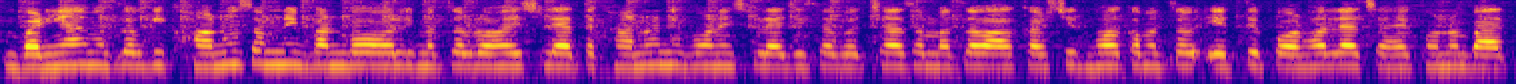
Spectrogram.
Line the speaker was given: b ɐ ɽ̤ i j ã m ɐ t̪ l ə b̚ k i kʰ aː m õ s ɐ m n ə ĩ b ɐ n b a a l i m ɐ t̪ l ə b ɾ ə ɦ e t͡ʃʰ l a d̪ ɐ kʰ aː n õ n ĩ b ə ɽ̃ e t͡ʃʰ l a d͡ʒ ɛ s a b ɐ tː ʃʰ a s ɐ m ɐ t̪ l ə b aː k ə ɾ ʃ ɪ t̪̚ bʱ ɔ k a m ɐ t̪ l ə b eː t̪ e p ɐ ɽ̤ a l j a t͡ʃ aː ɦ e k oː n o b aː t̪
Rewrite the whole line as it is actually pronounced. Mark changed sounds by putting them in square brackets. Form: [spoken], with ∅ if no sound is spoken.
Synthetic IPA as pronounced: b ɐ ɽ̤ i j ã m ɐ t̪ l ə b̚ k i kʰ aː [n] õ s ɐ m n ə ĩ b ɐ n b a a l i m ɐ t̪ l ə b ɾ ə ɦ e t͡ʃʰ l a [t̪] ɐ kʰ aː n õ n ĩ b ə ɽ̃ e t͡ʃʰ l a d͡ʒ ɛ s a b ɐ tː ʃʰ a s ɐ m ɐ t̪ l ə b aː k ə ɾ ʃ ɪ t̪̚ bʱ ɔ k a m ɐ t̪ l ə b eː t̪ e p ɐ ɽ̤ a l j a t͡ʃ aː ɦ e k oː n o b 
